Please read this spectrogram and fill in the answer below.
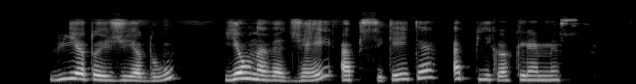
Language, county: Lithuanian, Kaunas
